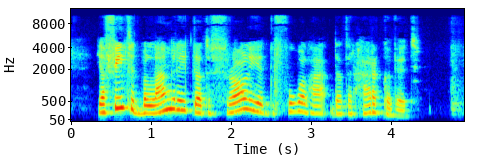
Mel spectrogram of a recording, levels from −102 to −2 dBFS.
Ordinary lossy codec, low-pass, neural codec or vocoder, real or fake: AAC, 48 kbps; 9.9 kHz; none; real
